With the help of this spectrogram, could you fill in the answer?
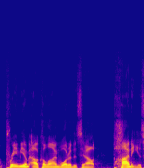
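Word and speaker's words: Pahhni: Pani is how you pronounce it.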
